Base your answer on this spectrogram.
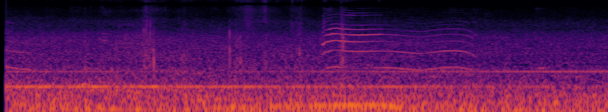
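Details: Stray cat giving one long, drawn-out meow that rises and then slowly falls, lasting about two seconds, over a steady low rumble of outdoor traffic-like noise and a faint constant hum.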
